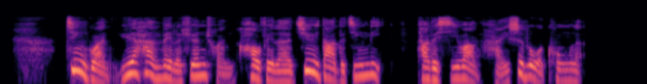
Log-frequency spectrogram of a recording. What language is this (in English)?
Chinese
